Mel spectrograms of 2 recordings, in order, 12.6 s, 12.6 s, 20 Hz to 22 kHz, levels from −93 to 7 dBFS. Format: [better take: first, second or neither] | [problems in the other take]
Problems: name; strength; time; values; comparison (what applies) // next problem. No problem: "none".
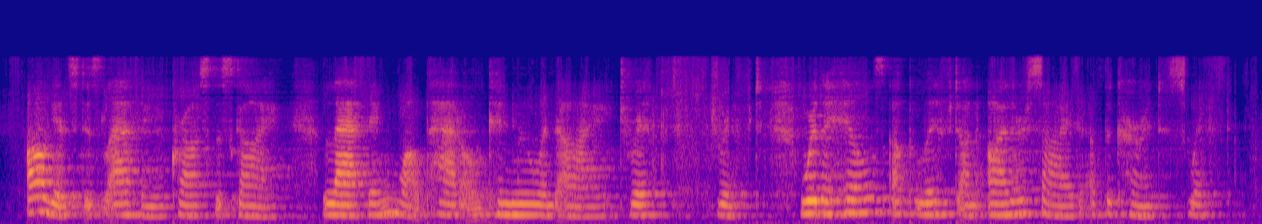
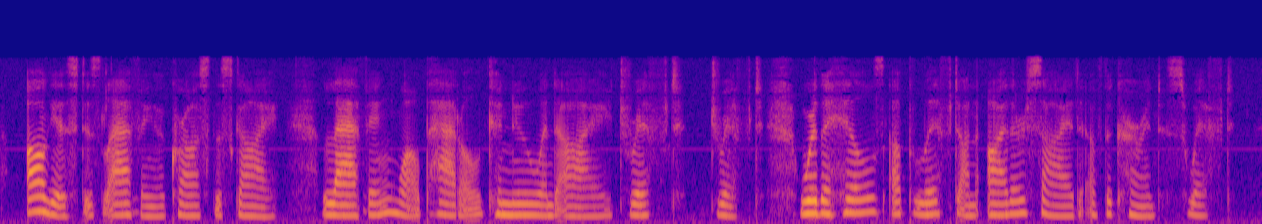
second | noise reduction (neural separator model SepFormer DNS4)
